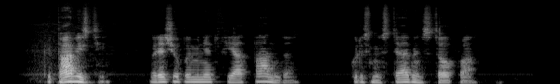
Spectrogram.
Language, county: Lithuanian, Telšiai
